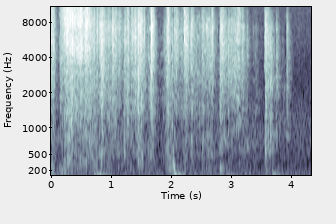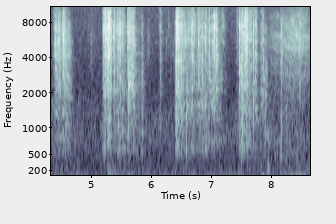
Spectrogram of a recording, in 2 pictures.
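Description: A sheet of foil crinkling in irregular bursts as it is crumpled and pressed down over a chunk of dry ice on top of dried beans in a plastic bucket.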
